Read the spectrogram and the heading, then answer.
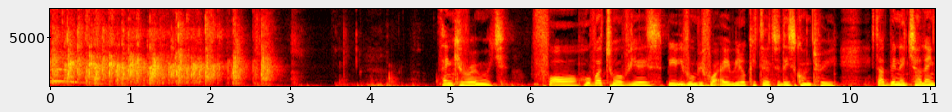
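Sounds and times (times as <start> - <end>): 
audience applause: 0.0 - 3.1
speech: 4.9 - 11.0.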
